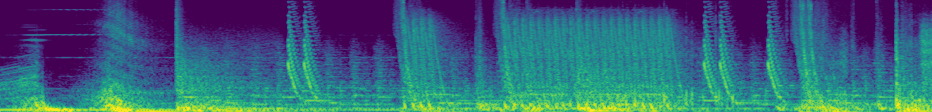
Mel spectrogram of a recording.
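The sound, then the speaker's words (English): Heavy gunfire in a warship battle: many loud, sharp shots and rapid bursts pile up over a dense rumbling roar, with crashing impacts throughout and no real pause. “Ocanar warship! Cease fire! Cease fire! Stop shooting!”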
